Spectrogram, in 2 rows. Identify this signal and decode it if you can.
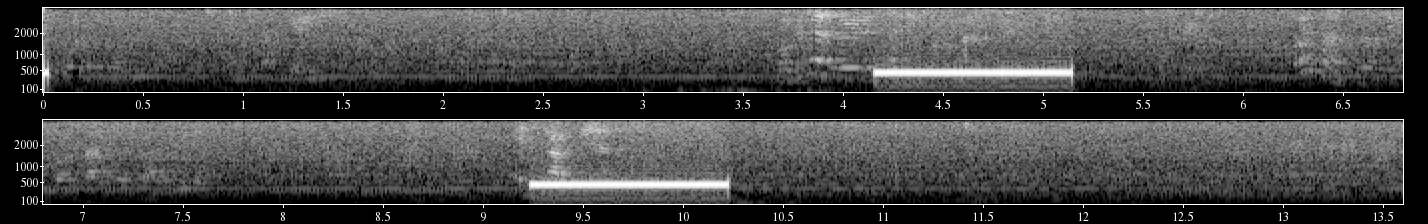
Ringback tone (China, 450 Hz), with speech.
